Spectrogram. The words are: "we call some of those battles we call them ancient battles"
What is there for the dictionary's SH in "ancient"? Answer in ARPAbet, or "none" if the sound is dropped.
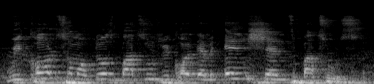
SH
